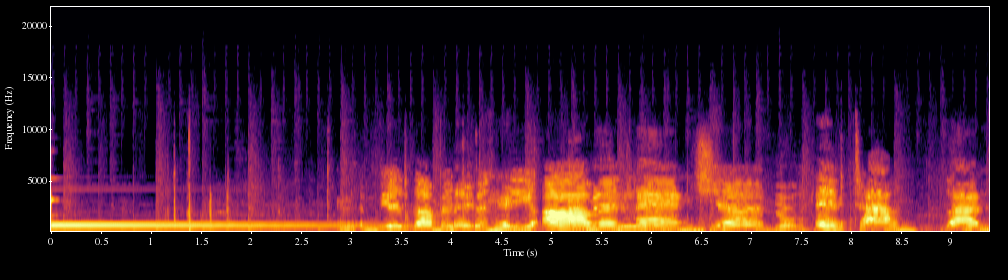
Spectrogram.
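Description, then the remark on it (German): A doorbell chimes at the start, its tone ringing out and slowly fading, then a group of children's voices, Sternsinger carol singers going door to door collecting donations, begins singing together. “Klingeln, singen und Spenden sammeln.”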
